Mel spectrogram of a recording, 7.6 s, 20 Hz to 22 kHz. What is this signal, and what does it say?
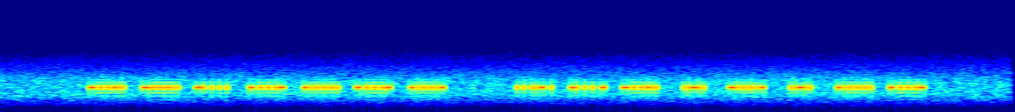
Hellschreiber (Feld-Hell, 122.5 baud), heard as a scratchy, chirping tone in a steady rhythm, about 900 Hz, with radio static. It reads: RELACAO JURIDICA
